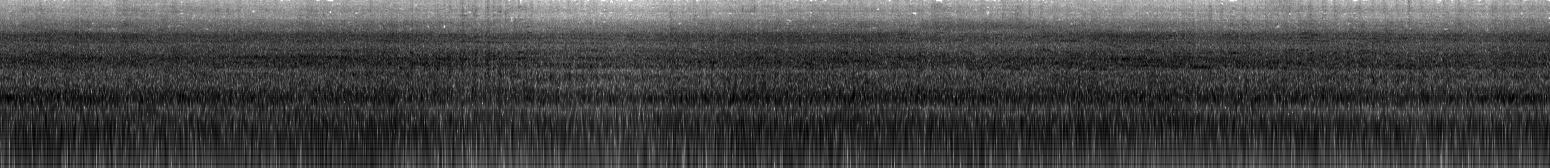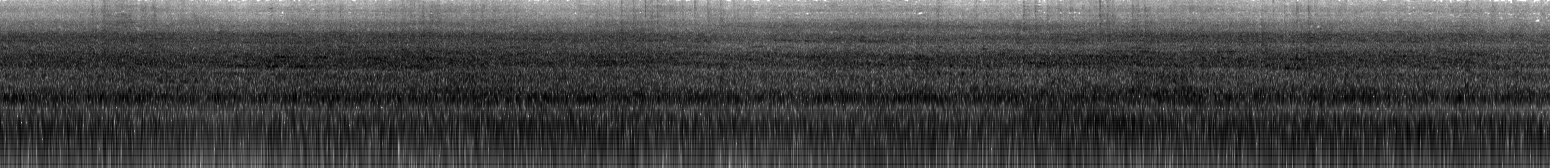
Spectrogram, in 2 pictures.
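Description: Freight cars of a long train rolling past at track speed: a steady rumble and rail noise from the wheels, with a steady tone running through it.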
